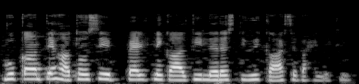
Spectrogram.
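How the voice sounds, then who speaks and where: A woman narrating an Urdu audio novel dramatically, voicing characters' cries and shouts. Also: fairly high pitch, steady tone, no echo.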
